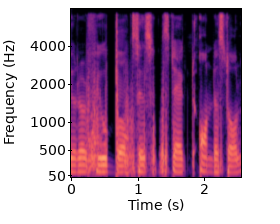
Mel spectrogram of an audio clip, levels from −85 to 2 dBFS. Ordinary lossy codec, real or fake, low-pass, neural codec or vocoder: none; real; 7.2 kHz; none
